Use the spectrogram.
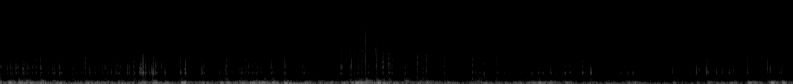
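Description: Fingertips with long nails tap and scratch across a clear, translucent plastic bubble bathmat with raised bubbles and yellow duck shapes. The result is a quiet, steady stream of quick, dry plastic clicks and soft scrapes over a low, muffled rumble.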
